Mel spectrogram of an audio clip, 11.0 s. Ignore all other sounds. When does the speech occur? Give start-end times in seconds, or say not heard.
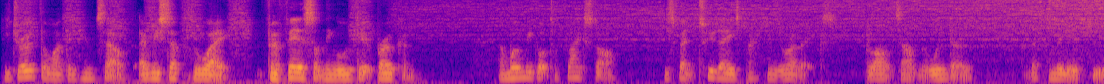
0.0-4.2, 5.0-10.9.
